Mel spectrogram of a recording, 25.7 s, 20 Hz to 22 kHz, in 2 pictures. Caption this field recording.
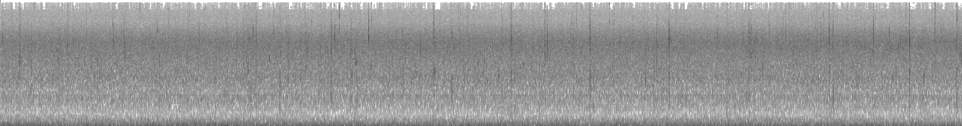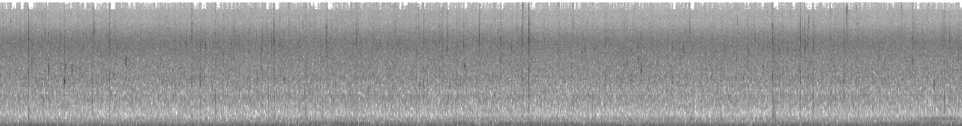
22:33 Berlin, ALt-Friedrichsfelde, Dreiecksee - train triangle, pond ambience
